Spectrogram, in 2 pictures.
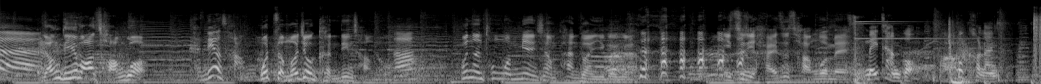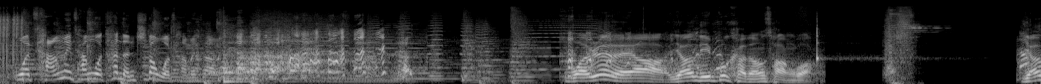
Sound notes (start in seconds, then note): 12.7 hahahaha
